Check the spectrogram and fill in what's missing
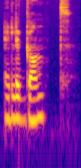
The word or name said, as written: elegant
